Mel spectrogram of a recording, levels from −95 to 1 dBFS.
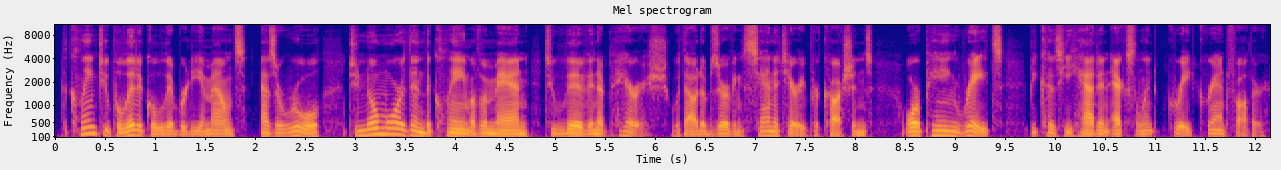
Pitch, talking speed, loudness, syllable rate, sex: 105 Hz, 185 wpm, -21 LUFS, 5.4 syllables/s, male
